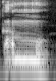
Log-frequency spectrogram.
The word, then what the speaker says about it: কাম্য: এরপর জফলা থাকার কারণে মটা দুইবার উচ্চারণ হবে। প্রথমে কাম, মৌকার মো, কাম্য।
